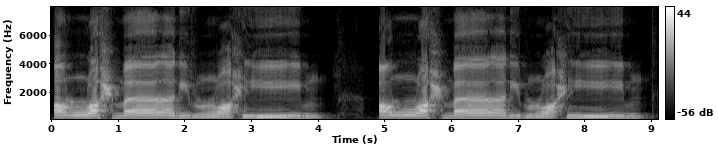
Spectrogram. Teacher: را اس میں پر پڑا جائے گا، یعنی موٹا پڑا جائے گا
